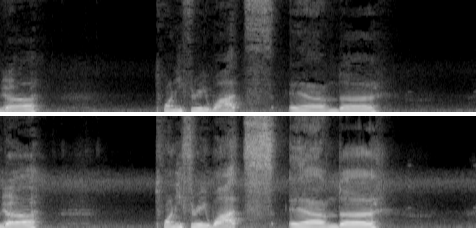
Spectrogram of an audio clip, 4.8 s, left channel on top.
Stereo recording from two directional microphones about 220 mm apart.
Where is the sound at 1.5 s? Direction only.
15° right (ahead or behind).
